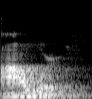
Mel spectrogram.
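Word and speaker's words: hour: palavra our né versão do H é mudo ele não é pronunciar Então logo podemos utilizar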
